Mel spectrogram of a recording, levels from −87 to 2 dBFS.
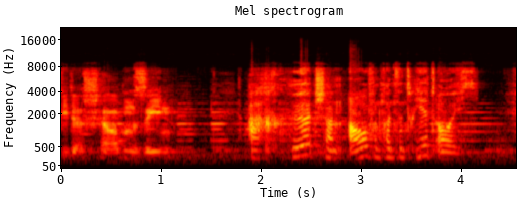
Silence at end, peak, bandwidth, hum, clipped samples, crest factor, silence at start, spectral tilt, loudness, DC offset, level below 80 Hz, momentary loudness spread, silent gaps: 0 s; -8 dBFS; 17 kHz; none; under 0.1%; 24 dB; 0 s; 2.5 dB/octave; -29 LUFS; under 0.1%; under -90 dBFS; 18 LU; none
